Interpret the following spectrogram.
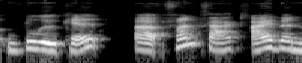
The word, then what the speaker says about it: Blooket: that they had so I've been calling it booked but it is pronounced blue kid uh this is akin to gimkit and kahoot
